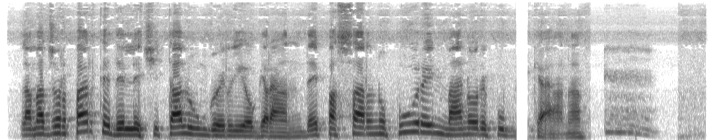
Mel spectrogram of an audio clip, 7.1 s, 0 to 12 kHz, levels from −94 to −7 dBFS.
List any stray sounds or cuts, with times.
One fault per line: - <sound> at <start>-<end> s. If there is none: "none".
- dropout at 5.2-5.3 s
- throat clearing at 6.0-6.6 s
